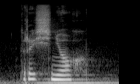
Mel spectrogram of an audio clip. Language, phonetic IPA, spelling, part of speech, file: Belarusian, [trɨˈsʲnʲox], трыснёг, noun, Be-трыснёг.ogg
- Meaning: reed (grass-like plant)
